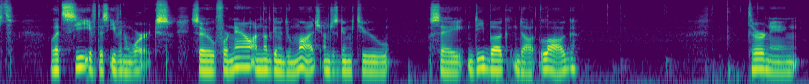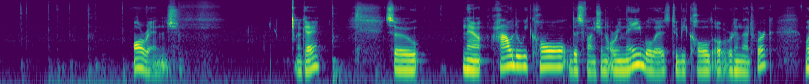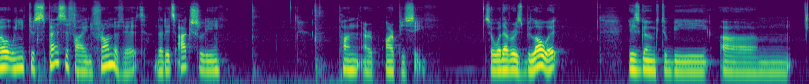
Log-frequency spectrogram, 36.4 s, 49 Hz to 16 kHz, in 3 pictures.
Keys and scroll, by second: 7.2-10.1 typing, 11.3-16.0 typing, 17.8 ;, 19.9 ctrl+s, 25.6 Return, 25.9-26.6 typing, 27.6-28.9 typing, 29.7 Return.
